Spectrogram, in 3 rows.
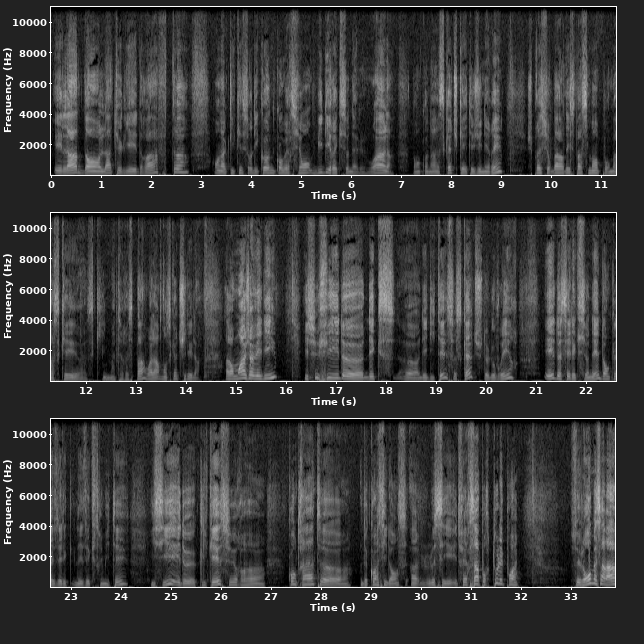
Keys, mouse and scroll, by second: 1.1 click, 2.2 click, 5.3 click, 6.5-7.4 drag, 10.4 space, 12.4 click, 13.1 space, 17.6 click, 19.4-20.2 right drag, 20.3-20.6 scroll up 1, 21.0-21.8 right drag, 22.7 right click, 23.3-24.3 drag.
